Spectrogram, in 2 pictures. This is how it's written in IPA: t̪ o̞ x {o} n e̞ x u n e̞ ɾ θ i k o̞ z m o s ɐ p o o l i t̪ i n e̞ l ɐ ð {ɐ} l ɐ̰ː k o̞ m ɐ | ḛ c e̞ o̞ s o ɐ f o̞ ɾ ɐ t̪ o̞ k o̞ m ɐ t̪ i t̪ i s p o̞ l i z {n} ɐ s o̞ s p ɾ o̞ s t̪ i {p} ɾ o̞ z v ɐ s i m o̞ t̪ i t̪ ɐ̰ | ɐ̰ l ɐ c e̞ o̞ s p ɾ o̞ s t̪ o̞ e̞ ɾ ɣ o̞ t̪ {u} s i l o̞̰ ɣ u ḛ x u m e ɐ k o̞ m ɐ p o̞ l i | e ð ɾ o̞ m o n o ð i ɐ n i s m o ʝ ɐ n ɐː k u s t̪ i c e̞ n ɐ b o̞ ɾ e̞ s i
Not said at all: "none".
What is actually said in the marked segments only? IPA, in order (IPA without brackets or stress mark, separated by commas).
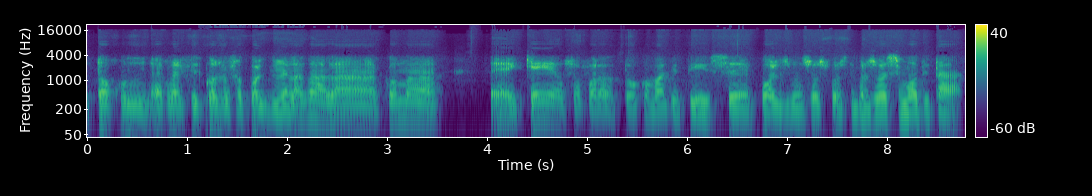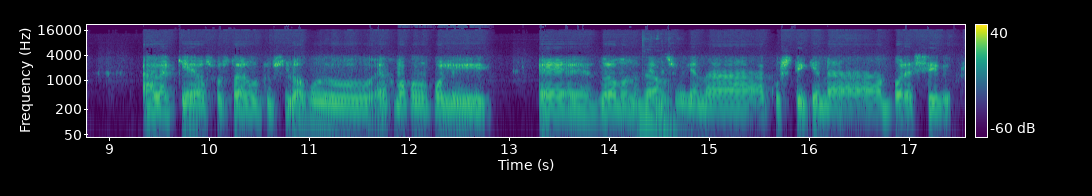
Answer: u, ɐː, m, b, u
